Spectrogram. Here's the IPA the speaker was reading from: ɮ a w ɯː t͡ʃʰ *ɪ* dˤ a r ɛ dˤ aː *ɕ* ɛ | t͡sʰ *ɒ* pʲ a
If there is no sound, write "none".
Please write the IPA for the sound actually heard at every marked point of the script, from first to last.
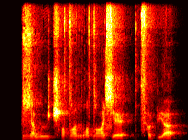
i, ɕ, ʌ

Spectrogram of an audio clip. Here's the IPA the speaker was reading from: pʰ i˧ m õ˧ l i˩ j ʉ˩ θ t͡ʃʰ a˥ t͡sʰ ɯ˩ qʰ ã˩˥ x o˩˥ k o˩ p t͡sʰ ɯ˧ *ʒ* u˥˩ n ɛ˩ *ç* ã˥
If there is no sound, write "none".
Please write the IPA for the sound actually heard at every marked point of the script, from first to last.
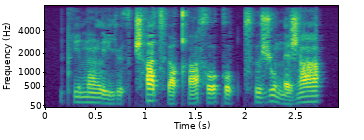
ʒ, ʒ

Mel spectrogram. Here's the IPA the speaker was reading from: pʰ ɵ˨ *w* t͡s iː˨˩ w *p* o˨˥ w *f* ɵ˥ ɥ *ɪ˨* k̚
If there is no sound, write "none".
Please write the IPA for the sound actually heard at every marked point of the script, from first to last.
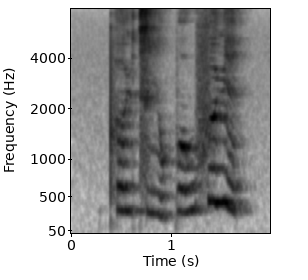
ɥ, p, f, ɪ˨

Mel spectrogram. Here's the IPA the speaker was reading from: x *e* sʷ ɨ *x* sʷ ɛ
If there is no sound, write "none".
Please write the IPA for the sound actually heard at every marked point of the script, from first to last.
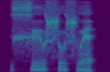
ɨ, none

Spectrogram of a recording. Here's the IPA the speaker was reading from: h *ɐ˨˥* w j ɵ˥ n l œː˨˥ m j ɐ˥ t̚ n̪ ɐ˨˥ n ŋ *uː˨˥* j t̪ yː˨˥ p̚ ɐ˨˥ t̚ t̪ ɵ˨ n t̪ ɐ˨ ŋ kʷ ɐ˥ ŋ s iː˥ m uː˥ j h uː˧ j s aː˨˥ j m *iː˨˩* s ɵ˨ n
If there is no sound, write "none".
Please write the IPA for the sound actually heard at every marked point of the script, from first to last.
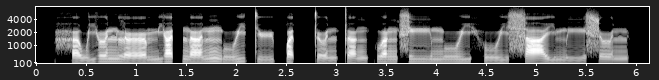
ɐ˨, uː˨˥, iː˨

